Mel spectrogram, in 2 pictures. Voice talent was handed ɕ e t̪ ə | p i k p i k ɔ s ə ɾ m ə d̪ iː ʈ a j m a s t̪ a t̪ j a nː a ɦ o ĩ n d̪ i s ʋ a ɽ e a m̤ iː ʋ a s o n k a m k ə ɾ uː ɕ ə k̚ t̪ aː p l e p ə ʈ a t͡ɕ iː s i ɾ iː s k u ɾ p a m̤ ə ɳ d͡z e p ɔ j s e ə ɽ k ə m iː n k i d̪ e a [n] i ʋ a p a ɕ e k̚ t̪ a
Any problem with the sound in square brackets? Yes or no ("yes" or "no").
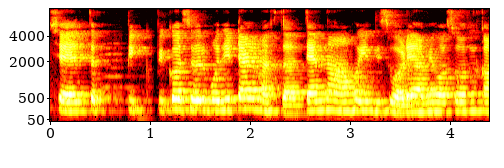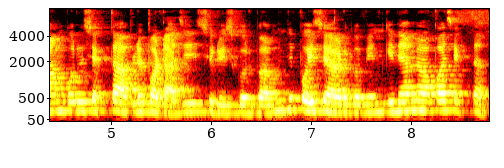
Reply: yes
